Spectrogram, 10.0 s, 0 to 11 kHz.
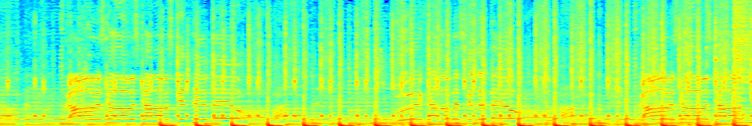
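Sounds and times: house music: 0.0s - 10.0s
latin percussion: 0.0s - 10.0s
kick drum: 2.2s - 10.0s.

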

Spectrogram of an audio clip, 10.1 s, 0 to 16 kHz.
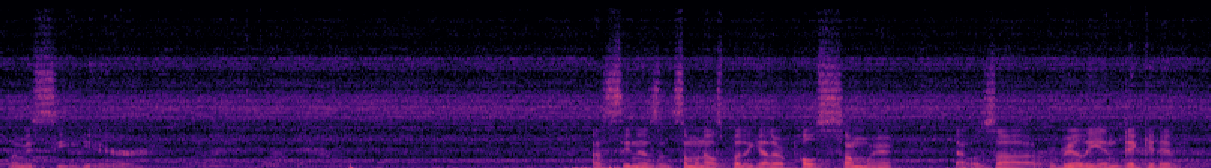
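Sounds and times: room tone hiss: 0.0s - 10.0s.

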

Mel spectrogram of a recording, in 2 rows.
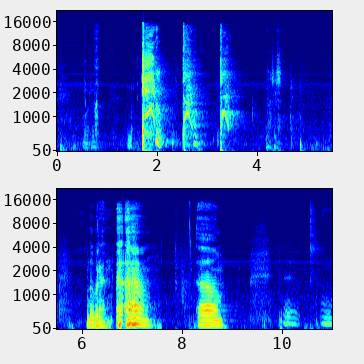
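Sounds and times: person coughing: 1.7s - 3.7s, 6.7s - 7.2s.

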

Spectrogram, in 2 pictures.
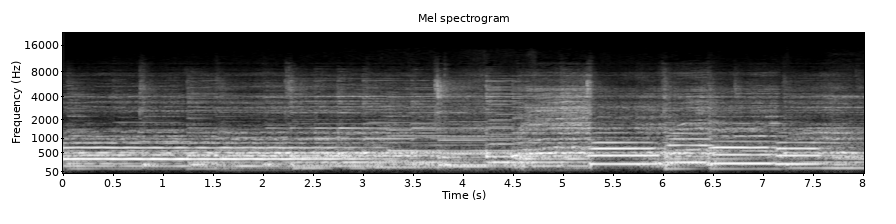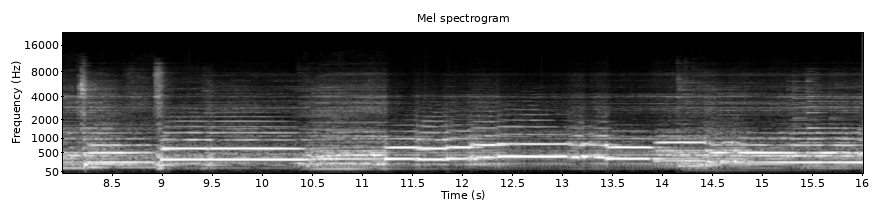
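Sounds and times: euphonium playing hymn melody: 0.0s - 16.0s.

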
